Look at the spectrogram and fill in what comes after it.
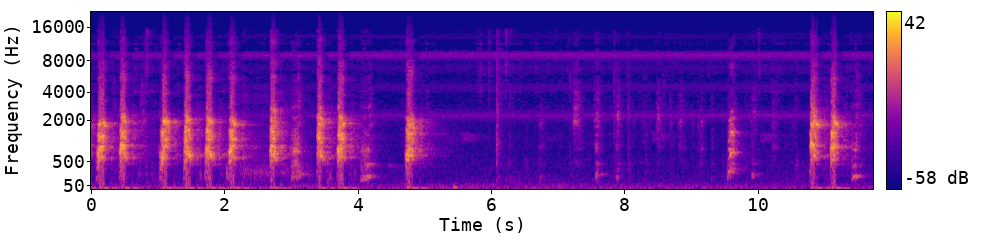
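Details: Neo, a Jack Russell Terrier puppy, lets out a rapid run of sharp yapping barks for about five seconds, then goes quiet with only soft faint sounds, before a few more isolated barks and a closing pair near the end.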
